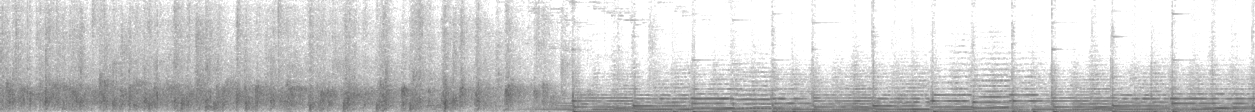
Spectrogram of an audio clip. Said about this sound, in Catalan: Si us sembla, fem un aplaudiment per l'Institut Josep Capiró de Reus, també.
